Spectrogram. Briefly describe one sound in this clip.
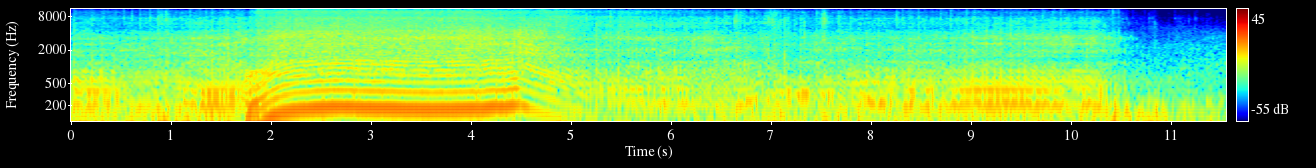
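A chainsaw engine revs loudly close by, then idles.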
